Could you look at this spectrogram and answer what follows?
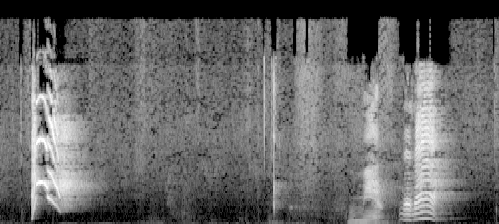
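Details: A talking rose-ringed parakeet saying "mummy": a sharp high squawk at the start, then after a quiet stretch, a couple of lower, wobbling, two-part syllables close together.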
